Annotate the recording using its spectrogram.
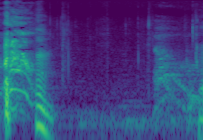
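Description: Coughing: a few short voiced coughs in the first half-second, a pause, then another cough building up near the end.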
